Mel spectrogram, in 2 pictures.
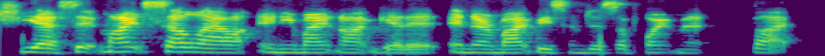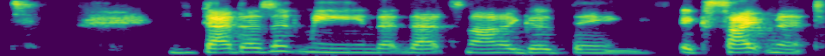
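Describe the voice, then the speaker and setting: A woman talks at a medium pitch in a bright, sharp tone with vocal fry. Her sound is dry and close, with no echo. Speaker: direct sales team leader. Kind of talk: team training meeting. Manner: fast; animated.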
